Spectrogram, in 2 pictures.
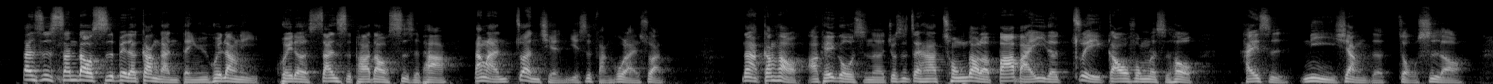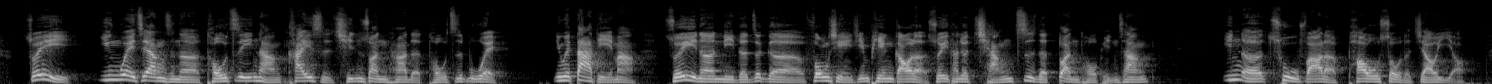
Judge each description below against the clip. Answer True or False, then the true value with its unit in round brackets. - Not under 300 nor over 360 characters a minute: False (265 characters per minute)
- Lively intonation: False (5.0 semitones)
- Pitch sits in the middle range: False (130 Hz)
